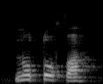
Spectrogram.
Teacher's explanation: تو جو ہے حروف قلقلہ میں سے ہے، ساکن ہے یہاں، تو قلقلہ کے ساتھ پڑھا جائے گا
